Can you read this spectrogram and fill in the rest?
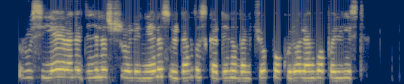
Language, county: Lithuanian, Vilnius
